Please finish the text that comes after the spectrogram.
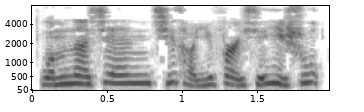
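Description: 一位女演员在广播剧中扮演精明的年轻上海妻子，也是劫案受害者，声音带气声。. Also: female voice, high-pitched, brisk, breathy edge, dry recording, dull audio. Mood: polite, shrewd. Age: young adult. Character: shrewd young Shanghai wife, robbery victim. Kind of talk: radio drama acting.

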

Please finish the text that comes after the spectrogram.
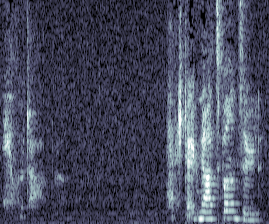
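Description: A woman's voice: on the high side, steady tone, takes it slowly, a bit bright, whispered. A young woman chatting casually to the camera in her bedroom, with a crackly voice, eating while she talks. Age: young adult. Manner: chatty, eating ice cream while talking. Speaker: vlogger. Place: small bedroom, indoors.

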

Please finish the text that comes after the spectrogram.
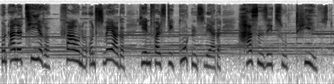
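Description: A very high, childlike girl's voice in an audio drama. She is earnest and excitable, insisting on what she says. Music plays clearly underneath. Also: slow pace. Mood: earnest, grave. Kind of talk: German audio drama acting.

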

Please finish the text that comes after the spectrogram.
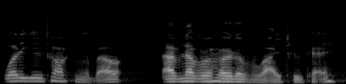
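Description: A man's voice: medium pitch, normal speed, no echo, dull audio, soft background music, natural voice. A young man playing a suspicious, blaming friend in a student radio drama. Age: young adult.

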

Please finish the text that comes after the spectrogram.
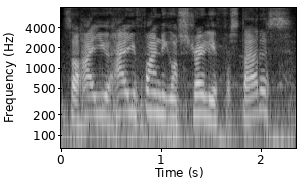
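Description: A man's voice: high-pitched, fairly quick, crowd noise. A man chatting casually and slangily to viewers and passers-by as a friendly vlogger outdoors. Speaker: vlogger and street interviewer. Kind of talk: casual vlog chat and street interviews. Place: outdoors at a busy beach promenade.

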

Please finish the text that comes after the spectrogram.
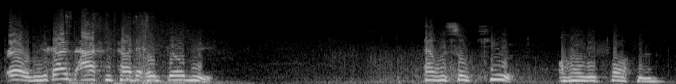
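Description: A man streaming a shooter game, cursing and trash-talking excitedly in casual voice chat with his squad. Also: high-pitched, unhurried, a little hiss or hum, poor audio. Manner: crude, profane, excitable trash talk.

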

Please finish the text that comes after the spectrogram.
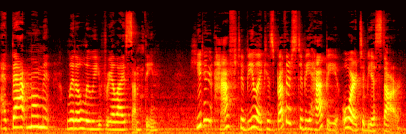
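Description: A woman with a high voice reads a storybook aloud to a small child. She goes slowly and expressively, stretching words for a young listener. The home phone recording has some faint noise. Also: expressive, creaky. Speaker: picture book reader to a small child. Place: indoors at home on a dark wood floor.

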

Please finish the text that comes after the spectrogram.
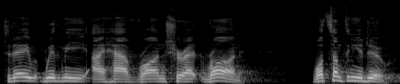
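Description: A man's voice: medium pitch, normal speed, mellow. A man around his forties, hosting a casual film chat in an indoor studio. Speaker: talk show host. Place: indoor studio set with curtains.

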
